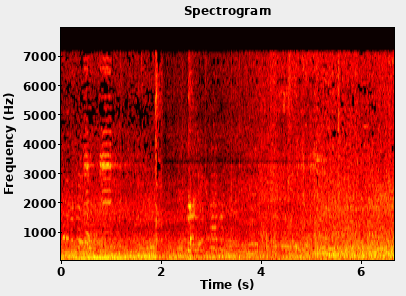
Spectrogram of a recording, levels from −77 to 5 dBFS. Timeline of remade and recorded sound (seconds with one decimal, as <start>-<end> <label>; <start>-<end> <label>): 0.0-2.0 recorded; 2.0-5.1 remade; 5.1-6.7 recorded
